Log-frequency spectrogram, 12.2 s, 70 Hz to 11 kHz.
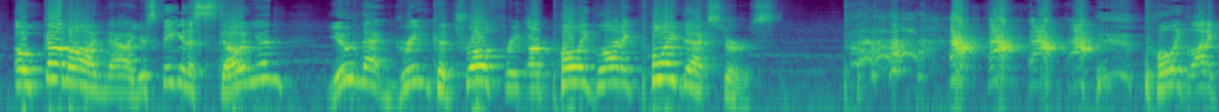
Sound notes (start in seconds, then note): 8.4 laughs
